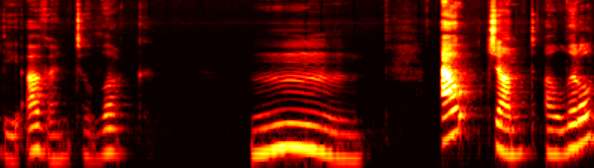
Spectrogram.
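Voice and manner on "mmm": appreciative hum of tasting; savoring mmm. Acted. Old woman smelling the gingerbread, savoring hum. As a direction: hum like you smell fresh baking.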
